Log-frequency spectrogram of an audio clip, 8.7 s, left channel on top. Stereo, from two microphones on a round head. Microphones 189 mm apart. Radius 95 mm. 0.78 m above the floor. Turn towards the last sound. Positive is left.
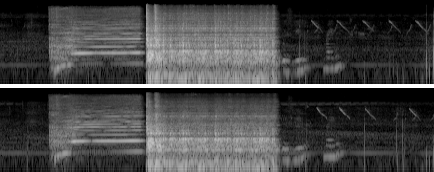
turn(degrees=25)  # may be behind; listen again after turning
